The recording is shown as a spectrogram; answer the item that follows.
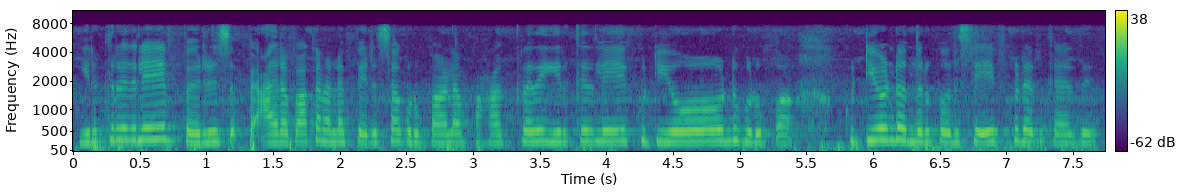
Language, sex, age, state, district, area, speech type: Tamil, female, 18-30, Tamil Nadu, Thoothukudi, rural, spontaneous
